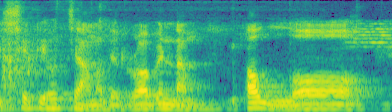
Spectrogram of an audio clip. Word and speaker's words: আল্লাহ: এই লামের ডান পাশে যদি জবর অথবা পেশ হয় তাহলে আল্লাহ শব্দের লামের উচ্চারণটা মোটা হয়।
